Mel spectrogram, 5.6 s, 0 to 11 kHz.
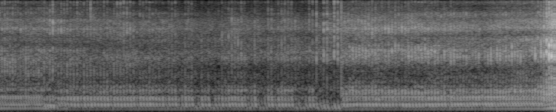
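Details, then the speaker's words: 2005 Honda CRF450X, sat 10 years, after needle richened one notch, main jet upped to 190, pilot 45, hot start blocked: single thumps with steady crisp beat, picks up cleanly without stumbling; normal running. "so as you can see this thing is an absolute beast and it is running great now"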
